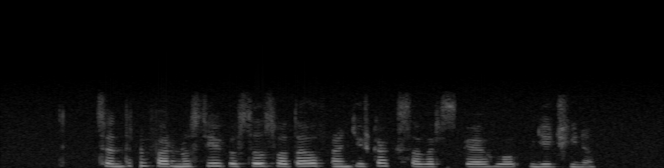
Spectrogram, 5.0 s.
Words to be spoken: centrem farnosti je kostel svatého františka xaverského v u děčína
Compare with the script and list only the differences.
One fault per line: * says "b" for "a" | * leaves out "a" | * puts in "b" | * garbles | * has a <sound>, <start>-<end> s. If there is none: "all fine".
* has a dropout, 1.0-1.1 s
